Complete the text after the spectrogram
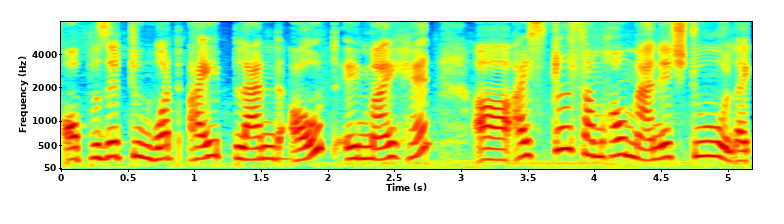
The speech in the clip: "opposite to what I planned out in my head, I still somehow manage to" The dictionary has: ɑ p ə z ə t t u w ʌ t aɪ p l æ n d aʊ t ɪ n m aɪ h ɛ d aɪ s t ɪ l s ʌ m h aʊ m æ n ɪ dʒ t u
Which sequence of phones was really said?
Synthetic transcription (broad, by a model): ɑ p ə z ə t t u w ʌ t aɪ p l æ n d aʊ t ɪ n m aɪ h ɛ d aɪ s t ɪ l s ʌ m h aʊ m æ n ɪ dʒ t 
